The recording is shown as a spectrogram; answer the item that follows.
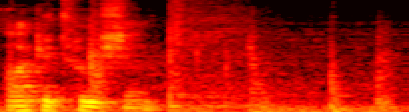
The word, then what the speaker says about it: Auchentoshan: And the pronunciation for this is Akatoshan.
